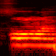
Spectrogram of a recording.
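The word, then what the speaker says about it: Pfund: The other spectral line is called the Fawn series. Okay, though it starts with P, the P is silent. The Fawn series.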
